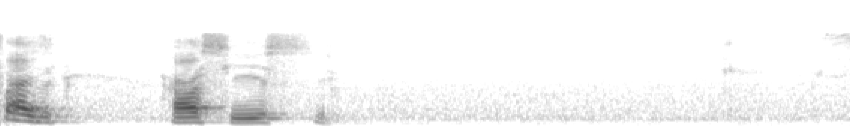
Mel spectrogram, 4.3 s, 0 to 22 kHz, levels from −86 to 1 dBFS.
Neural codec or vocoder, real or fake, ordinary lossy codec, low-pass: none; real; MP3, 48 kbps; 7.2 kHz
